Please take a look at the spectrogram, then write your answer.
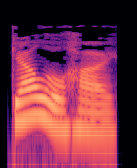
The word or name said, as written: galilhai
